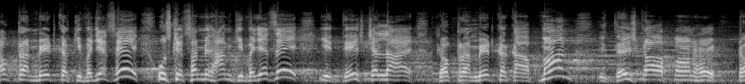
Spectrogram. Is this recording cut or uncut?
cut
